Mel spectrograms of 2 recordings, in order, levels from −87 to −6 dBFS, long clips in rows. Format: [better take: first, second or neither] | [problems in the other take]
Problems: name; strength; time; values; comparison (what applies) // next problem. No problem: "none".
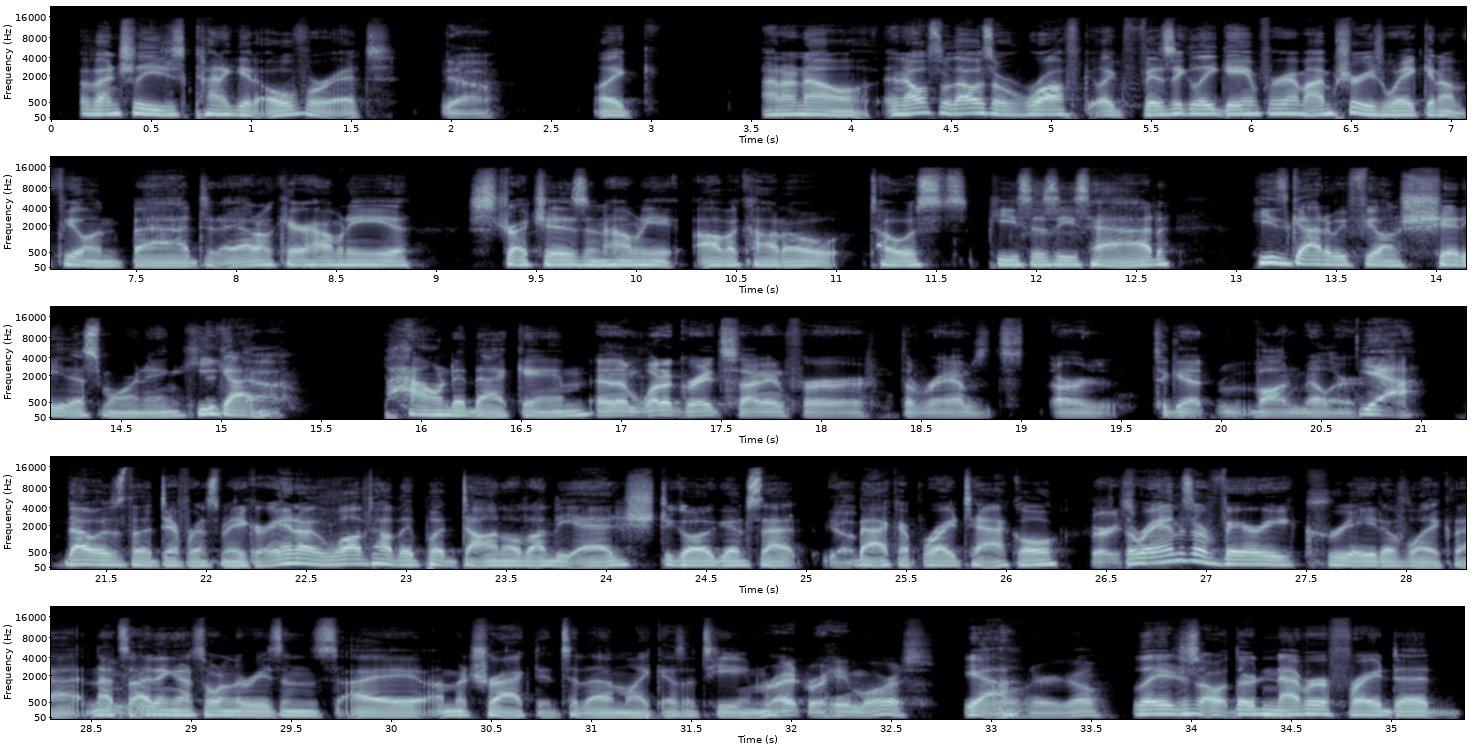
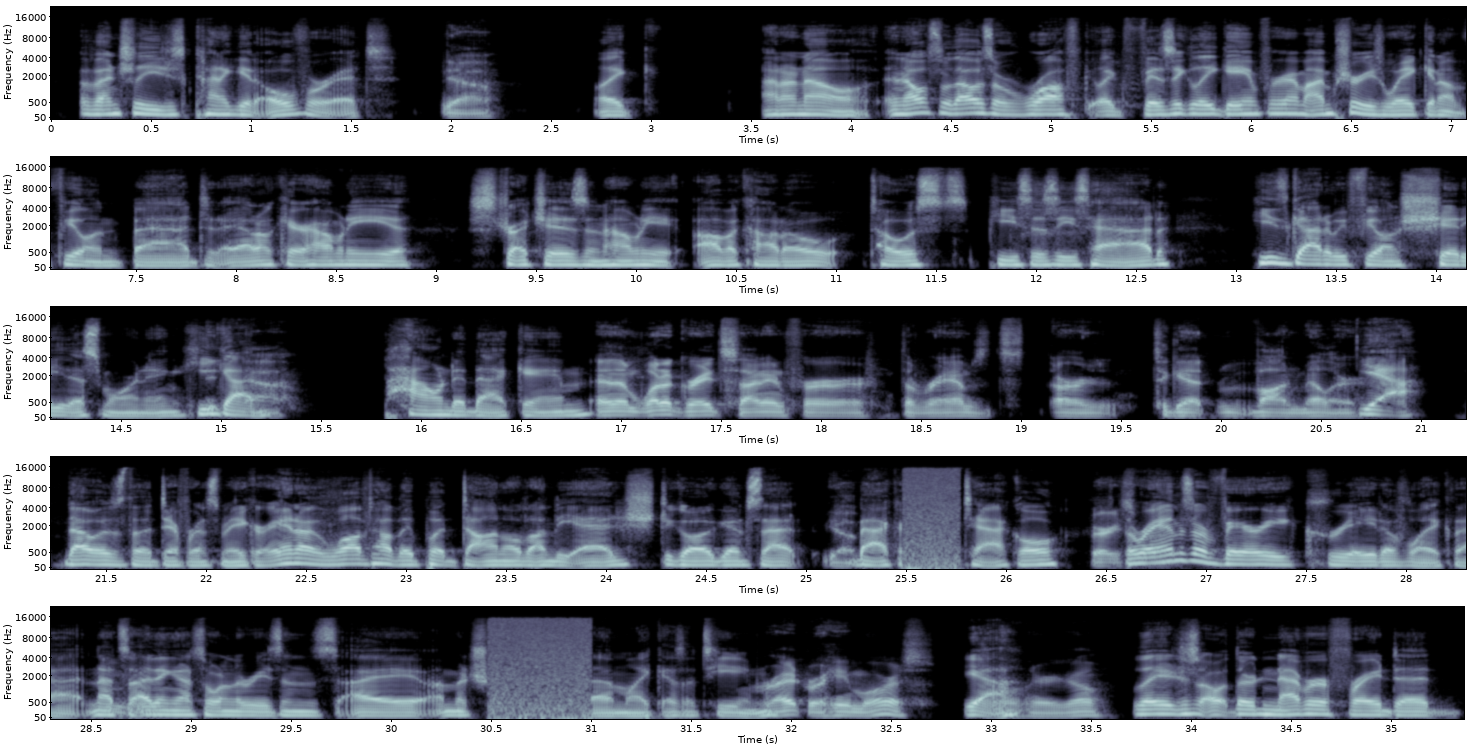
first | audio cutting out; filled with static; at 25 s and at 30 s for 0.5 s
